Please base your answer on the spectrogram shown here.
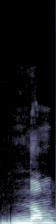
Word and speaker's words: numb: फिर ये है NUMB, नम पढ़ेंगे, इसको नम्ब नहीं पढ़ेंगे, नम का मतलब है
